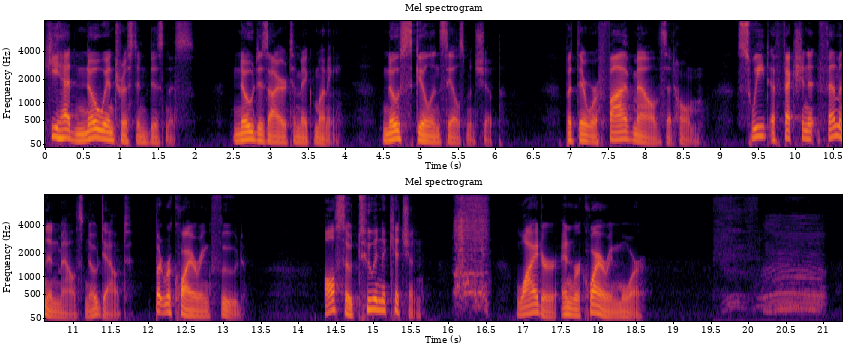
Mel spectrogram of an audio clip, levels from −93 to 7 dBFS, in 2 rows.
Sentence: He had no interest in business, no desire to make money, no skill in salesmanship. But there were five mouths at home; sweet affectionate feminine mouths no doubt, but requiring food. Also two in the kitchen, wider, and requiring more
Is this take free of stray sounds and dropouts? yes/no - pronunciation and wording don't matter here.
no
